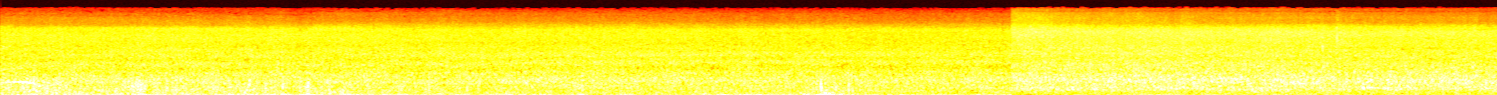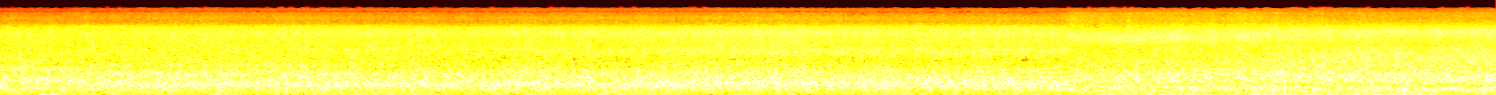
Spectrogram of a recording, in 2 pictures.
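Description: Whitewater river rapids rushing, a steady churn of water with no break. About ten seconds in, the rush turns suddenly a little louder and hissier.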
